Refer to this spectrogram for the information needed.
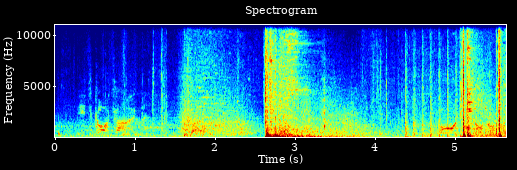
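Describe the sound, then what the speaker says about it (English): Automatic gunfire in the battle royale game Apex Legends, bursts of shots that grow sharper and louder midway, with cracks and rattles continuing near the end, close and under a speaking voice. "They're shooting at me."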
